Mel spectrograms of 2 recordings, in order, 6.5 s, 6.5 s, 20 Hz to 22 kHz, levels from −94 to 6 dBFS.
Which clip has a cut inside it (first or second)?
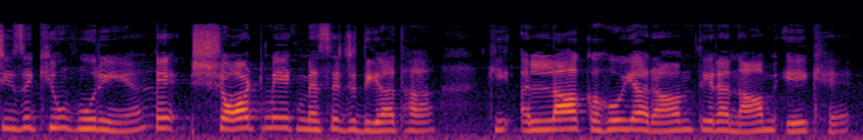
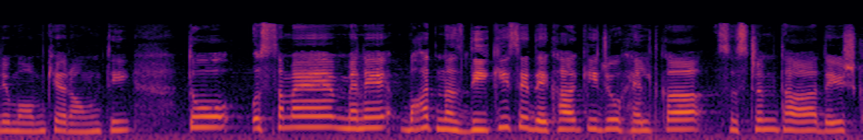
first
